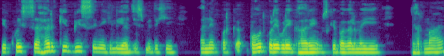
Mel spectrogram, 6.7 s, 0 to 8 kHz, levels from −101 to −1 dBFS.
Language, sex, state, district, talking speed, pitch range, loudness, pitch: Hindi, male, Bihar, Supaul, 205 wpm, 140-155 Hz, -18 LUFS, 145 Hz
